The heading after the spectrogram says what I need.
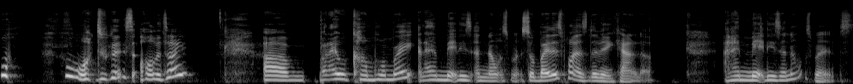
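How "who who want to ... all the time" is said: put-on high, tearful, sobbing crying voice. Retelling doing accounting homework in the past: mock crying. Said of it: "doing the homework and crying".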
